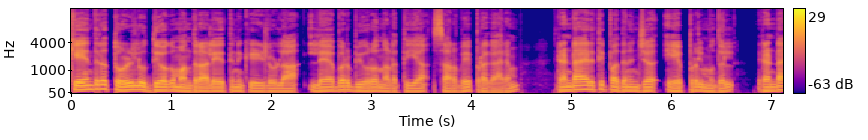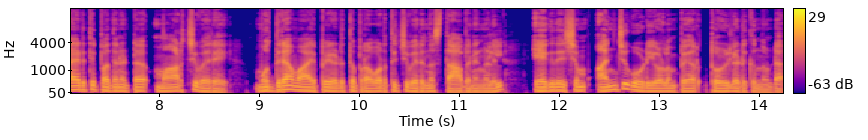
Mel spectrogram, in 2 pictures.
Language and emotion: Malayalam, neutral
